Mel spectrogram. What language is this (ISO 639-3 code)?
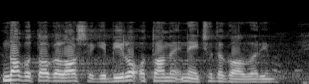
srp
